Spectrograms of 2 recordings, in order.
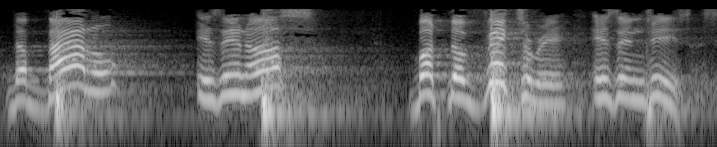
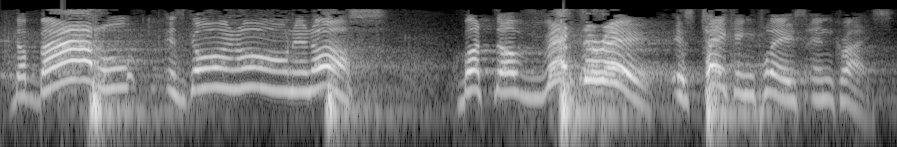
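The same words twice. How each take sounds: First: Said in the usual way. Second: Louder and slow, shouting the word victory; preached loud. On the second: Shown as a demonstration. Preacher quoting his own point to the congregation, slow booming proclamation. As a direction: proclaim it like a battle cry. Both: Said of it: "This is the way I said it".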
